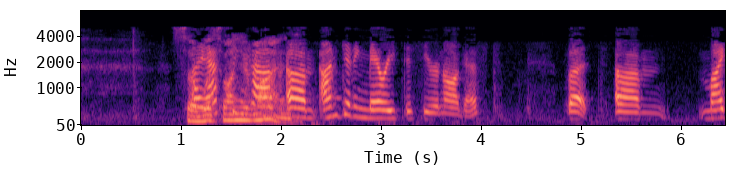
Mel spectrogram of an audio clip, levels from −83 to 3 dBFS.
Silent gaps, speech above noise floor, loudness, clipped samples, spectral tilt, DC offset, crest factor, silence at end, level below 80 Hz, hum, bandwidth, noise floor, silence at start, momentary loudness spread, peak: none; 33 dB; -19 LUFS; under 0.1%; -11 dB/octave; under 0.1%; 18 dB; 0 s; -58 dBFS; none; 5.2 kHz; -52 dBFS; 1 s; 14 LU; -2 dBFS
